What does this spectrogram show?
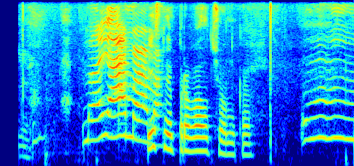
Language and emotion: Russian, neutral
